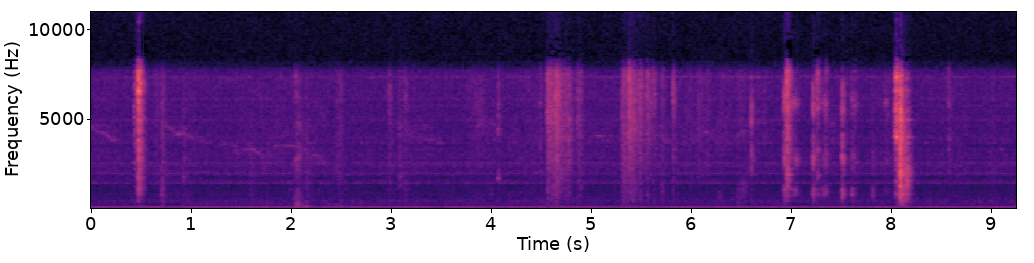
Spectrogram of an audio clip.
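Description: Scattered sharp taps and clicks, about six, the loudest near the end, as biscuit dough is cut with a knife on a stone countertop and the pieces are set on a metal baking tray, over a steady low hum.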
